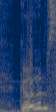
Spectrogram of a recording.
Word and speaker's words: GOLM: GM much to surprise this ends up being pronounced like Golem anyway what the [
